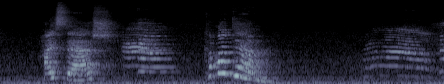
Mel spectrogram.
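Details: Indoors on moving day to a new house, vocal Oriental Shorthair cats utter drawn-out meows that slide downward, plus a shorter flatter call, over a woman's encouraging voice.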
